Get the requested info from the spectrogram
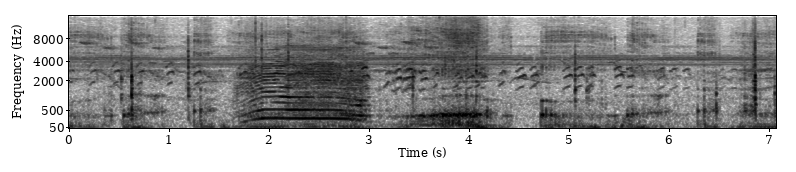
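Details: Two deer fighting in the wild: a loud, harmonic bellow of about a second rises and then holds steady, with sharp clacks before and after and quick high twittering calls in the background.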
